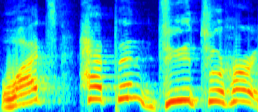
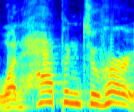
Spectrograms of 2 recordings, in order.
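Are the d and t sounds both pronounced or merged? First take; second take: both pronounced; merged. First: The d and t are both clearly pronounced. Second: The d drops and only the t remains. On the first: "이라고 읽지 않고" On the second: "이라고 그냥 말을 하는 거"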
